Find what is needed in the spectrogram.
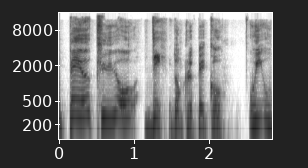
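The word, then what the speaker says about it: Pequod: Oui, ou Pécode, ça dépend Non, non, comment on on dit le prononce. Pécor. C'est 19e. Je pense d'ailleurs qu'on prononce le D quand on le prononce dans sa langue originale.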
